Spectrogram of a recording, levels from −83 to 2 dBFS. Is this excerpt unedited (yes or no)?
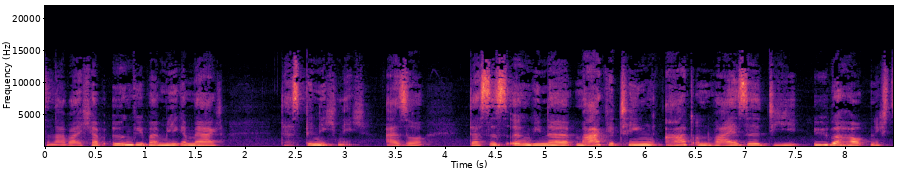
yes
